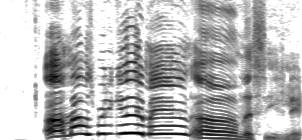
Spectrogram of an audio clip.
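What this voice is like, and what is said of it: Unusually high-pitched voice. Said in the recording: “your voice got high”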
